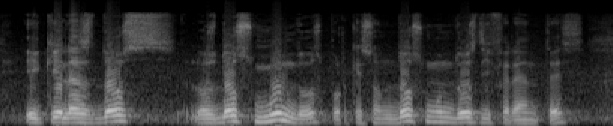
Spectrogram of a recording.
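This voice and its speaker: Noticeable background noise sits behind a man whose medium pitch shows ordinary variation. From France, Brittany. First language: French (speaking Spanish). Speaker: business consultant. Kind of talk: TV interview. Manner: halting, many fillers.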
